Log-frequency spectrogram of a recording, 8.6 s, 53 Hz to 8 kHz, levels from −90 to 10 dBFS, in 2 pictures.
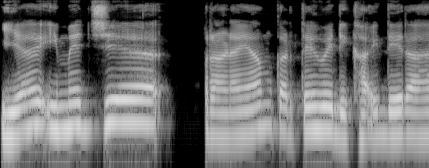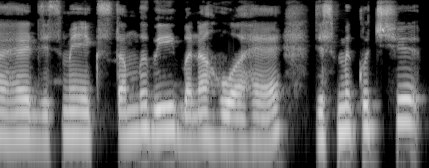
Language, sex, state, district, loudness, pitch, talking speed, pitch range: Hindi, male, Chhattisgarh, Rajnandgaon, -14 LUFS, 150 Hz, 140 wpm, 140-175 Hz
